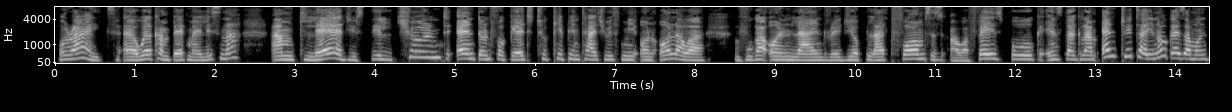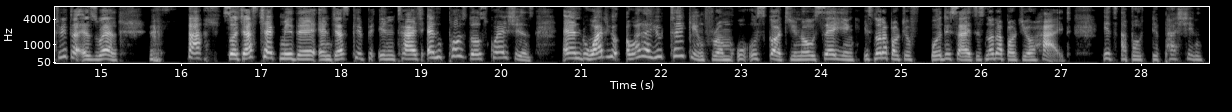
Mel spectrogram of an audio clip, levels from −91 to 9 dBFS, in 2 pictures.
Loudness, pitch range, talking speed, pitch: -20 LUFS, 190-250 Hz, 170 wpm, 220 Hz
